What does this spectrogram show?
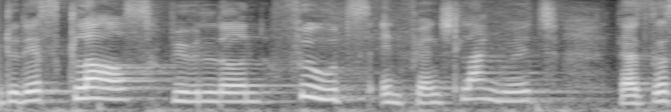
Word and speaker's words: fruit: In English, it's fruits, and in French, it's fruit.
